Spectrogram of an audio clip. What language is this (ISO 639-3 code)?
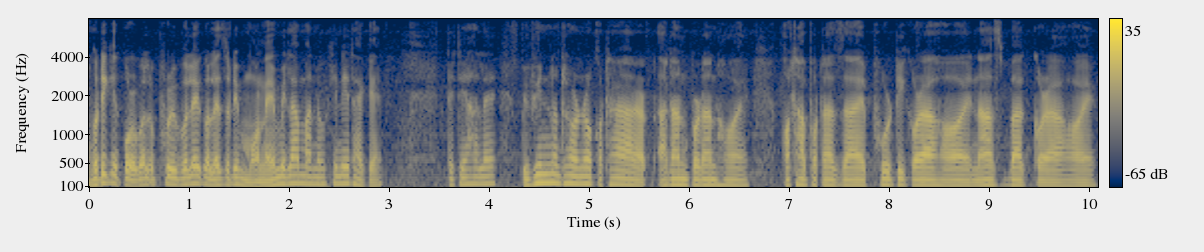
asm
